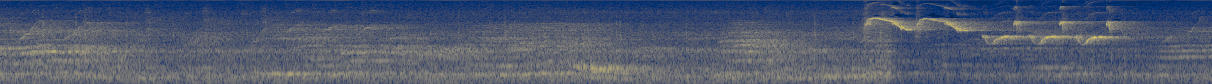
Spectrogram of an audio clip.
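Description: White-browed wagtail giving a quick burst of sharp, high chirping notes near the end, after several seconds of murmuring background noise.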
